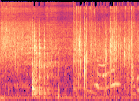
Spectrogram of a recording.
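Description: Boiled pork pieces sizzle in hot oil in a pan for Filipino pork adobo, a soft crackling fry with brief stirring clatter and a voice faintly in the background.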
